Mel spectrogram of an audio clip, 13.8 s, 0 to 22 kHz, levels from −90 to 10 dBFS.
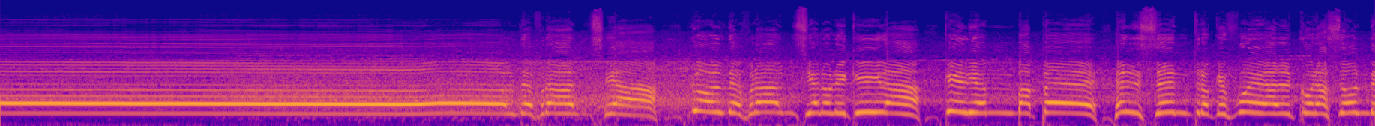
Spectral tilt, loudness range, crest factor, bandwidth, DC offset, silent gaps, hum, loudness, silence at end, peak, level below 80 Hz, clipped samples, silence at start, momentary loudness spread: -4 dB/octave; 4 LU; 10 dB; 11.5 kHz; under 0.1%; none; none; -15 LUFS; 0 s; -6 dBFS; -60 dBFS; under 0.1%; 0 s; 7 LU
